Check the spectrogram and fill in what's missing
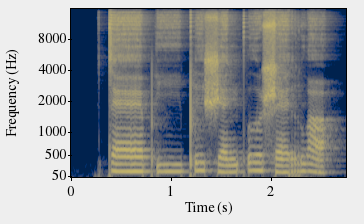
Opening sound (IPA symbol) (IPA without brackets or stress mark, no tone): t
